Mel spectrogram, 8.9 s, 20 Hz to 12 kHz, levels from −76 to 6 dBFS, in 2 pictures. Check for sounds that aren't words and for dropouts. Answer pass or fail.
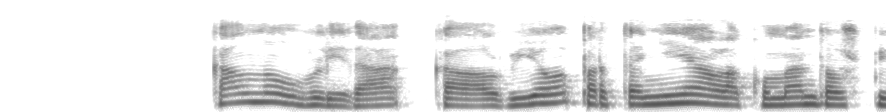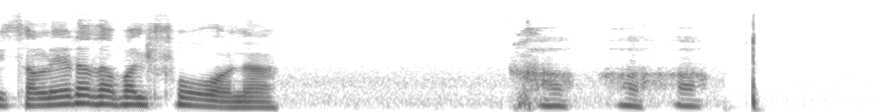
fail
